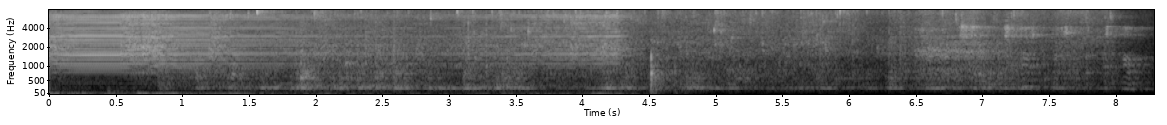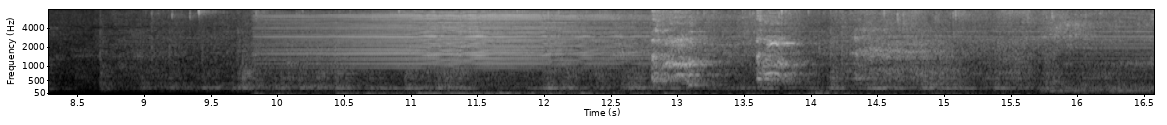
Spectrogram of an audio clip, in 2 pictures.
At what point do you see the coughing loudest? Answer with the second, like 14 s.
13 s.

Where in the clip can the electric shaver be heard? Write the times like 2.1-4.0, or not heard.
0.0-4.3, 9.8-16.5.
